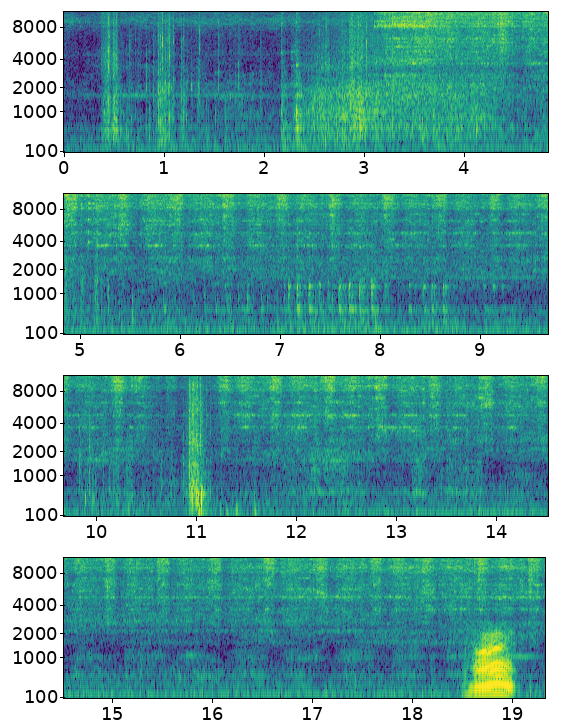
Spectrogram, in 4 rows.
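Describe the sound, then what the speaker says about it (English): Coffee beans tumble and cascade inside a roaster heated to about 400 degrees, a continuous close rattling, scraping churn of the machine with an occasional louder clank. "Beans are cascading over"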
